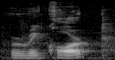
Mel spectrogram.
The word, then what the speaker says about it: record: And then for example, like the word record is pronounced differently when it's noun, like re and then core.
